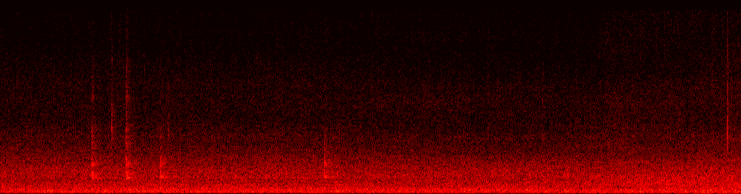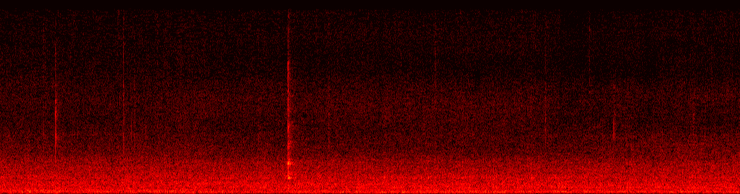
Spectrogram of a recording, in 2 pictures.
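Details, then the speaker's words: Vintage Rex window/exhaust fan first test after replacing shaft sleeve bearings, temporary link-belt fitted: steady air rush with faint uneven sharp ticks and knocks; knocking at motor shaft, bearings need better shims/spacers, motor sounds rough. "you can hear that knocking sound and it's something with the shaft of the motor"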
